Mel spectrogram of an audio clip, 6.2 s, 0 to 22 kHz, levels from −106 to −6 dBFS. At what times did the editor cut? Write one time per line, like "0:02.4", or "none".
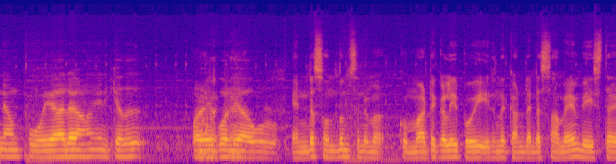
0:02.9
